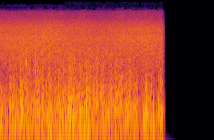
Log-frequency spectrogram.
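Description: Breezy outdoor wind buffets the microphone in a steady, loud rumbling roar that holds for about a second and a half before cutting abruptly to silence.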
